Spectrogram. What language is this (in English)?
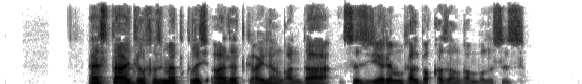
Uyghur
